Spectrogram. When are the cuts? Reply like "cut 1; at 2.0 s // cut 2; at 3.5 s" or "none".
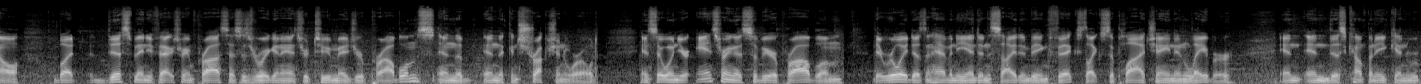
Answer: none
